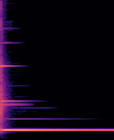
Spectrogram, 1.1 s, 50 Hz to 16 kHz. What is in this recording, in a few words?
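xylophone D#4; Xsample VOL-4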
